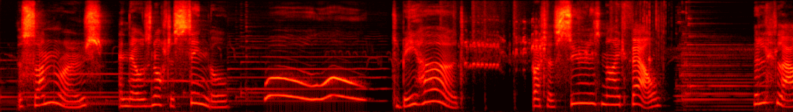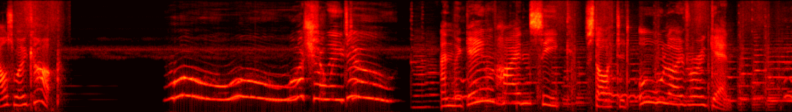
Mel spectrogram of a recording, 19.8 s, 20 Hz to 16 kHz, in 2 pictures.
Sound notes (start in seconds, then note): 11.9 owls hooting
